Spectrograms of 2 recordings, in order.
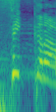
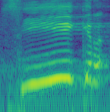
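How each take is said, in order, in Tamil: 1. வார்த்தை வேகமாகவும் அழுத்தமாகவும் சொல்லப்படுகிறது. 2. வார்த்தை மெதுவாக இழுத்துச் சொல்லப்படுகிறது. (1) "சீக்கிரம் அப்படி சொல்லணும்" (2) "சொல்றது லேட் ஆயிடும்"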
